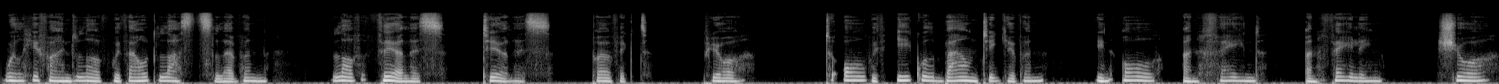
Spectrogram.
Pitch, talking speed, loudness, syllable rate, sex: 160 Hz, 90 wpm, -19 LUFS, 3.3 syllables/s, female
